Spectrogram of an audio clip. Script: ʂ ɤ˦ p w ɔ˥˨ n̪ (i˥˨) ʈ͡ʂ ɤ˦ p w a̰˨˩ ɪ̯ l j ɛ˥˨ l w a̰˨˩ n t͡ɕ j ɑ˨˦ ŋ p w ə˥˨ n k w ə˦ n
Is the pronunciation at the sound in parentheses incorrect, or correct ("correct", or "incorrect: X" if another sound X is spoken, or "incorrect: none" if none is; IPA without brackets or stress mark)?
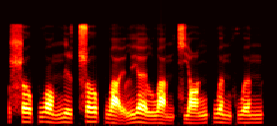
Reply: correct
